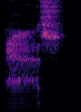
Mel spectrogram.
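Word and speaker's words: Æ: Uh, someone else is saying so that AE is uh, pronounced Ash.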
